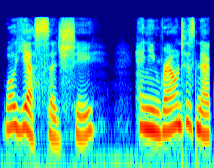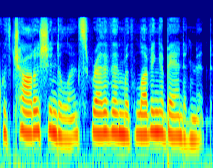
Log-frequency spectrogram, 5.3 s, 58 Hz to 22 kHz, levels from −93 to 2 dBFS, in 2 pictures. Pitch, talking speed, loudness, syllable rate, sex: 205 Hz, 180 wpm, -19 LUFS, 5.3 syllables/s, female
